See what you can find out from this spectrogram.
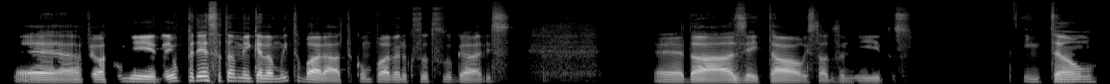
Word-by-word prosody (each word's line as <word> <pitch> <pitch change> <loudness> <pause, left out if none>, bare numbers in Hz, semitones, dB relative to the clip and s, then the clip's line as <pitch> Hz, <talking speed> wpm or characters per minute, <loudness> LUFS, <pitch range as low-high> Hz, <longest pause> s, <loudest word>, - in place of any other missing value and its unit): É, 105 0 +1
pela 115 0 +1
comida. 130 -4 +2
E - - +4
o 155 - -3
preço 175 +1 +2
também, 160 -4 0
que 145 - +2
era 135 -2 +4
muito 155 +7 -10
barato 105 -5 +2
comparando 115 -1 -4
com - - -20
os - - -14
outros 115 -2 -12
lugares 110 -2 -6 1.5
eh, 110 -1 -4
da 100 -1 +4
Ásia 105 -2 -2
e 100 - -7
tal, 100 0 0
Estados 100 +1 -10
Unidos. 100 -1 -13 1.1
Então 120 +1 -2
110 Hz, 130 wpm, -22 LUFS, 105-125 Hz, 1.5 s, E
